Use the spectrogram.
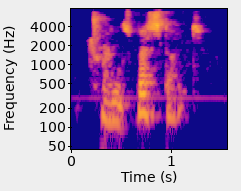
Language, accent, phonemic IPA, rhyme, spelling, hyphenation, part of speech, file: English, Southern England, /tɹænzˈvɛs.taɪt/, -ɛstaɪt, transvestite, trans‧ves‧tite, noun, LL-Q1860 (eng)-transvestite.wav
- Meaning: A person who sometimes wears clothes traditionally worn by and associated with the opposite sex; typically a male who cross-dresses occasionally by habit or personal choice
